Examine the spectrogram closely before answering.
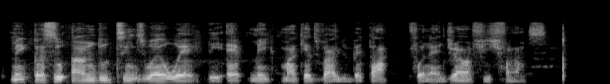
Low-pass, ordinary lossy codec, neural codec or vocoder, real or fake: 7.2 kHz; none; vocoder, 44.1 kHz, 128 mel bands, Pupu-Vocoder; fake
